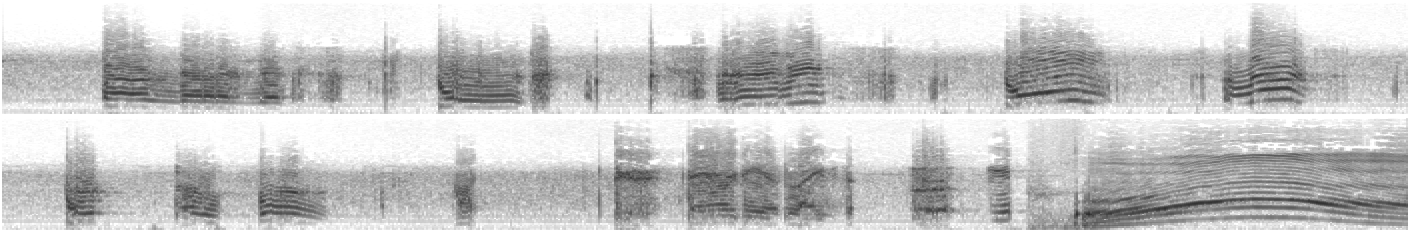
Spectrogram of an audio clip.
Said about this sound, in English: I am going to sip my Pepsi Cola while humming the national anthem at once.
